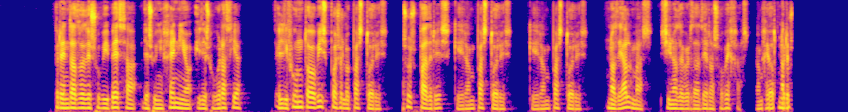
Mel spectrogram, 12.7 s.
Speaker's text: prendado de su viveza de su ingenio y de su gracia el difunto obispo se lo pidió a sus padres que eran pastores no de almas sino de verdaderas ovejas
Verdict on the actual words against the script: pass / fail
fail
